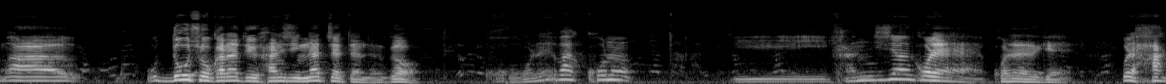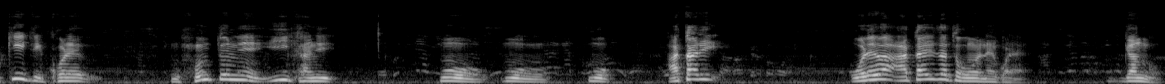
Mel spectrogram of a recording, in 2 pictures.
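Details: Speaker with aphasia and hemiplegia after a cerebral hemorrhage; aphasia.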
